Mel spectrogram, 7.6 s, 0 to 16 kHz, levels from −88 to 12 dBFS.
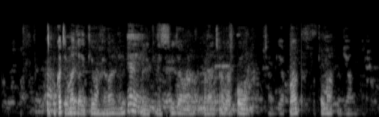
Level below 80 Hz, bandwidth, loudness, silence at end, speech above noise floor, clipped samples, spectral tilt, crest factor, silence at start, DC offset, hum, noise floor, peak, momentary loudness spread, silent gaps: -66 dBFS; 7.6 kHz; -30 LUFS; 0.15 s; 24 dB; under 0.1%; -5.5 dB/octave; 28 dB; 0.15 s; under 0.1%; none; -55 dBFS; -2 dBFS; 21 LU; none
